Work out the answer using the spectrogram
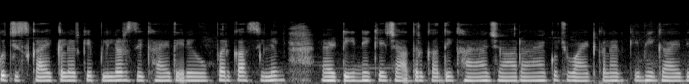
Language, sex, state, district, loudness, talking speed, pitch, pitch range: Hindi, female, Punjab, Pathankot, -17 LUFS, 245 wpm, 180 Hz, 180-190 Hz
